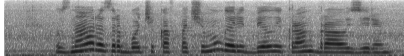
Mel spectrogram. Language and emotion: Russian, neutral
